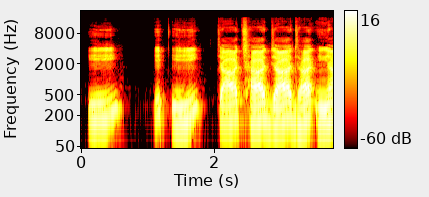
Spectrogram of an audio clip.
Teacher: ई, चा, छा, जा, झा, इया आदि का उच्चारण जो है तालव्य से होता है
